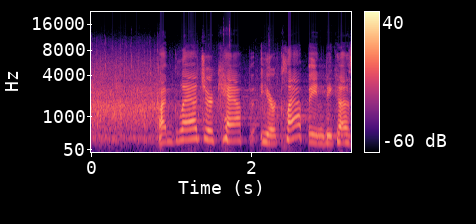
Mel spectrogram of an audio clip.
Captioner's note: applause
